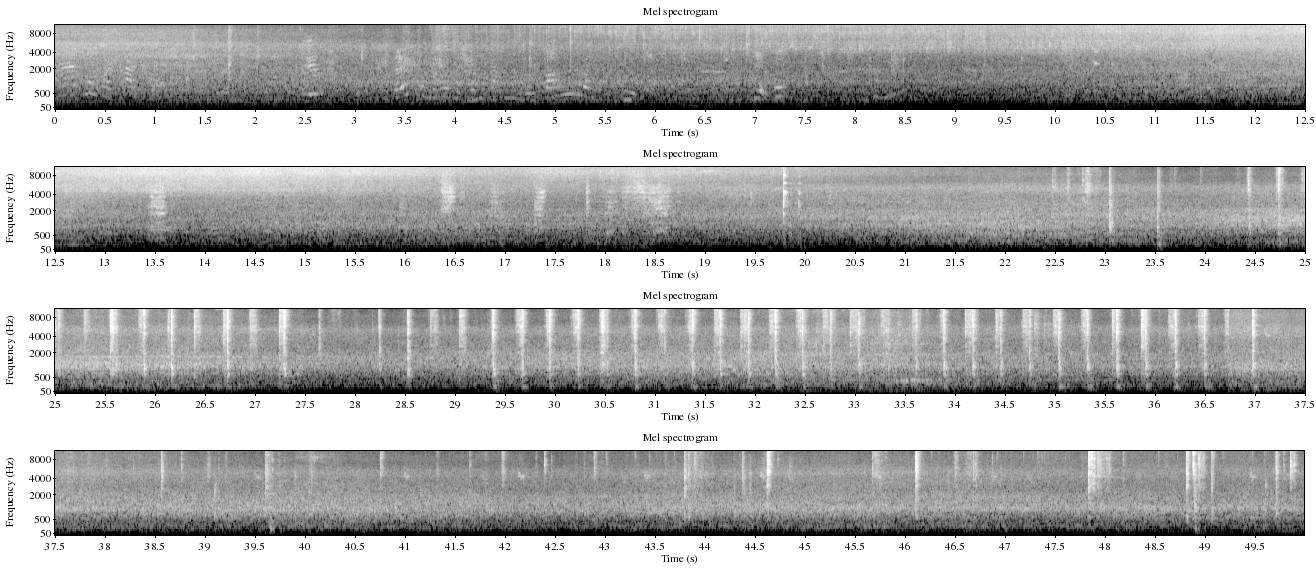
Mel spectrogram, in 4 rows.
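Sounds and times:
steady hiss: 0.0s - 21.6s.

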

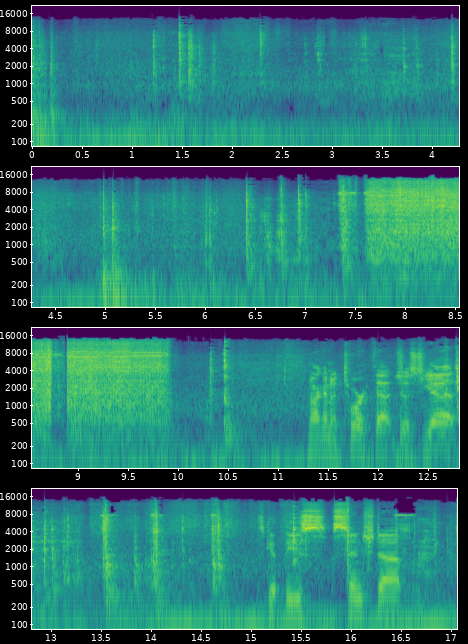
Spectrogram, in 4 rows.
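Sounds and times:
power tool running: 7.4s - 10.0s
tool clicks and metal knocks: 12.7s - 14.8s.

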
